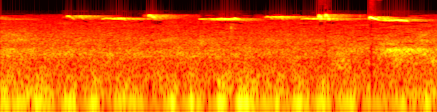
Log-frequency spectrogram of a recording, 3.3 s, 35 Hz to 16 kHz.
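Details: Male common kingfisher calling as it lands on the rear perch at a nesting-wall camera, 21 January 2012, 10:16; a female arrives later. Thin, very high whistled notes repeat about every half second over a low hiss.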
